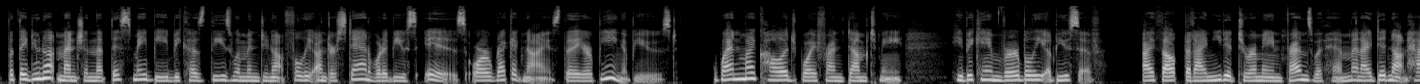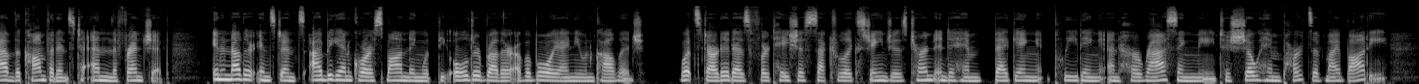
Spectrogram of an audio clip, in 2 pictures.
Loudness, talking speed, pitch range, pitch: -20 LUFS, 200 wpm, 170-205 Hz, 185 Hz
